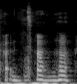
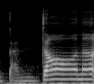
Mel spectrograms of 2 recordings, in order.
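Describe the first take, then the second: First: The A vowel is said in the ordinary way. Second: The A vowel is said in an unusual way. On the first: The speaker calls it right. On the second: The speaker calls it wrong.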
